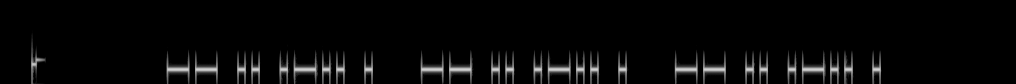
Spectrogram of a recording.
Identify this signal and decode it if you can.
Morse code, heard as a keyed tone, about 17 wpm, 700 Hz. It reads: MILE MILE MILE
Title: Top 300 Words Repeated 17wpm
